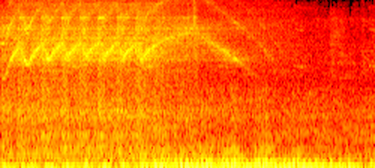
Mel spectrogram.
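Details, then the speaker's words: Unknown vehicle cranked right after refueling: sputters, hard to start, catches briefly under a warbling chirp, then dies. A stuck-open purge valve lets fuel-tank vapors into the engine, running it rich and stalling it. "Stuck open purge valve. You see that? Sputtering, hard to start. Do it again. Starts, then dies."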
